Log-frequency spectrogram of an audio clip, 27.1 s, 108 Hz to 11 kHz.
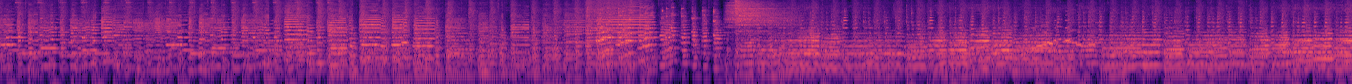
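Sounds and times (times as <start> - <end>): concert band playing: 0.0 - 13.2, 14.5 - 27.0.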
